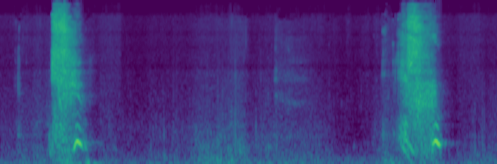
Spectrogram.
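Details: Two forceful, explosive sneezes about three and a half seconds apart, brought on by chhinkni, with quiet breathing between; strong sneezing.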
